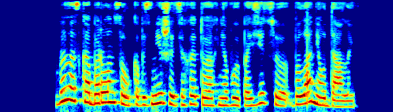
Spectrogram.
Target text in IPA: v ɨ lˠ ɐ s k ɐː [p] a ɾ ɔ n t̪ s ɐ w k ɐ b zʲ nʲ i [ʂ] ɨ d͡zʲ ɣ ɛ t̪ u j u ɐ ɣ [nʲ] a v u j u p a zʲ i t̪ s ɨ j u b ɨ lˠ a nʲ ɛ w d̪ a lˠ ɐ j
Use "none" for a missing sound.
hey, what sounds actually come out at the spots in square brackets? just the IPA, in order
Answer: b, ʂ, nʲ

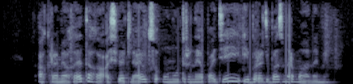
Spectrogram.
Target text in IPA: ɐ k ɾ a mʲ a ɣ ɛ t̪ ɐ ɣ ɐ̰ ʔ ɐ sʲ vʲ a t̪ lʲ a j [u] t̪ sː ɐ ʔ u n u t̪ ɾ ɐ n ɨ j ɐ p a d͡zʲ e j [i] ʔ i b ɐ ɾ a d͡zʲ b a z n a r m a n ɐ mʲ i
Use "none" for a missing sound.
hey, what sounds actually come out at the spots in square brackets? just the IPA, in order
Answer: u, i

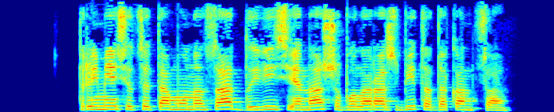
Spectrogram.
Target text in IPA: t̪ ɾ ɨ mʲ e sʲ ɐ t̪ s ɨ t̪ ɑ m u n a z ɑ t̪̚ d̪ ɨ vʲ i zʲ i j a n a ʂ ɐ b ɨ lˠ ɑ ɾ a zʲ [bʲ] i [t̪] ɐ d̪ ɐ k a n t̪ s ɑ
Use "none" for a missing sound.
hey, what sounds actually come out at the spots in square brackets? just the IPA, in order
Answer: bʲ, t̪

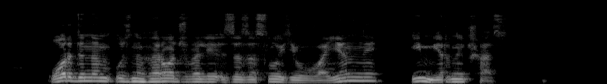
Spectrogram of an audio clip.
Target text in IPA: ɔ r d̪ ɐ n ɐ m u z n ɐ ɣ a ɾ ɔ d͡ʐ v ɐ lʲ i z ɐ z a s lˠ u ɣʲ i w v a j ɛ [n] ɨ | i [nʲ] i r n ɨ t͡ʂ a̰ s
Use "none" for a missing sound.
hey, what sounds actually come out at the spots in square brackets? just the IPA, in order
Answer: nː, mʲ

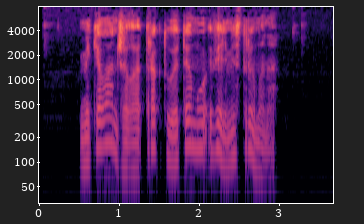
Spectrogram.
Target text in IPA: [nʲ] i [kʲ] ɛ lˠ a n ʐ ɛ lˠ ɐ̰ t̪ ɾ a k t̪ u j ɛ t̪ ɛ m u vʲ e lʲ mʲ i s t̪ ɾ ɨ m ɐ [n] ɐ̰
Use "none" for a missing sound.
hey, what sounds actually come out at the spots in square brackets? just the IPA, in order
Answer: mʲ, kʲ, n

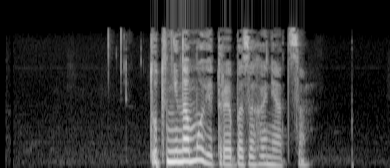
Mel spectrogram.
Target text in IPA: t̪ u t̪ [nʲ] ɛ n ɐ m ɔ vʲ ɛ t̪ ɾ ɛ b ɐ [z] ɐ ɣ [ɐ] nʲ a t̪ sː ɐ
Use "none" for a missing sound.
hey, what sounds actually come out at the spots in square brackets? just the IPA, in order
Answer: nʲ, z, a

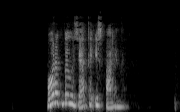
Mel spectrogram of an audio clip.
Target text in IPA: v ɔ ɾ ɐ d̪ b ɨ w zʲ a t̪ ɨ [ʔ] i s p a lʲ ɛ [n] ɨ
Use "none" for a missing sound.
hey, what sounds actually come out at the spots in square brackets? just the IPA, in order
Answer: ʔ, n

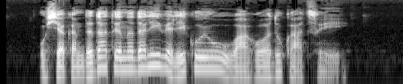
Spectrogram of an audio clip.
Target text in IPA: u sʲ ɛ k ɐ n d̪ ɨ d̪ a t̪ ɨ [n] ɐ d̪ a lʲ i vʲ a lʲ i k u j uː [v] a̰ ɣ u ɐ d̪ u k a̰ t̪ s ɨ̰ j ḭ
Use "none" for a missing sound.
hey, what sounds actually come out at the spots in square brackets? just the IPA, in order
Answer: n, v

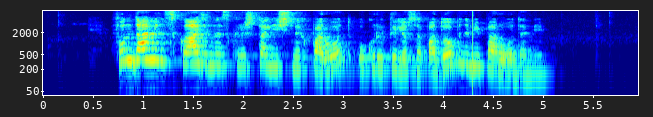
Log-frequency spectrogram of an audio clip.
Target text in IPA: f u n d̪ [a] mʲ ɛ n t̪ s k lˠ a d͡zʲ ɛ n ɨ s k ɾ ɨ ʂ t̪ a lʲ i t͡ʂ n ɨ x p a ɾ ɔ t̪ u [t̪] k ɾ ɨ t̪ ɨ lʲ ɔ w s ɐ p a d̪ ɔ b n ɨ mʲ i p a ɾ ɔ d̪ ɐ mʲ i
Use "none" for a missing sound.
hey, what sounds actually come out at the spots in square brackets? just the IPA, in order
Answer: a, none

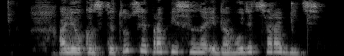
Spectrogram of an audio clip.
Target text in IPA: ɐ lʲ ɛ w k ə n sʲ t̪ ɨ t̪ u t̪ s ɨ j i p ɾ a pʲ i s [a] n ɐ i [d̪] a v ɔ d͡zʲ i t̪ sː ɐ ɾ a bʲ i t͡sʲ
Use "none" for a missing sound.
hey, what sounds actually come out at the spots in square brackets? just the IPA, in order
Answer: ɐ, d̪

